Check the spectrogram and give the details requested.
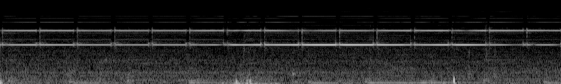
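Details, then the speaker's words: Cold plasma device: steady high-pitched beeping, about 160 beeps a minute, sounding only while the device tip is active; normal operating activation signal. "So what you hear, this beeping, is when it beeps only when the tip of the device is on."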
